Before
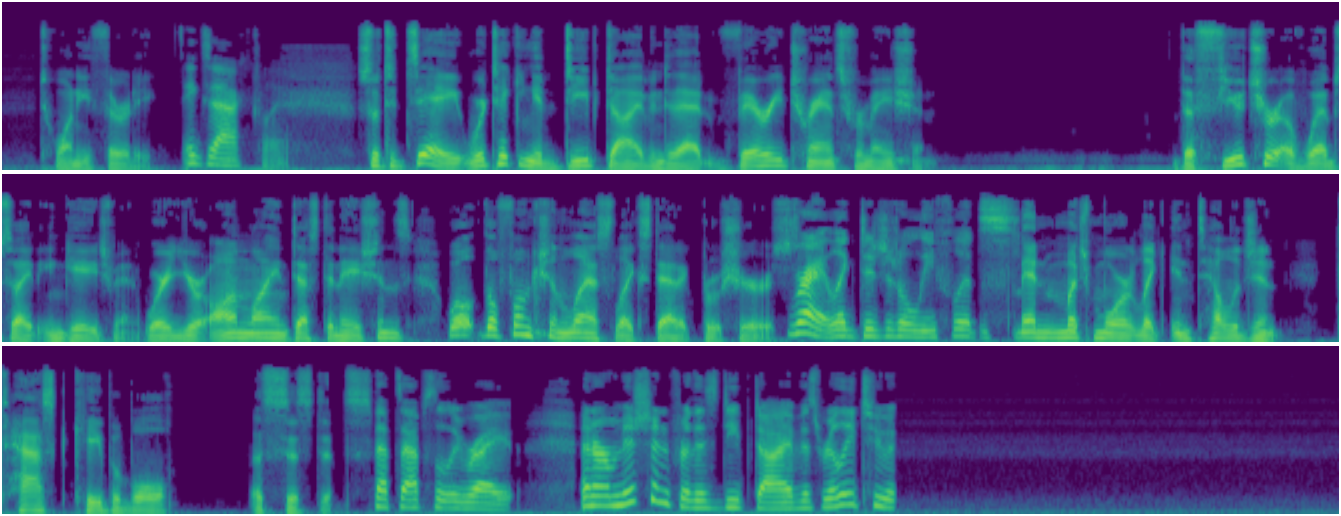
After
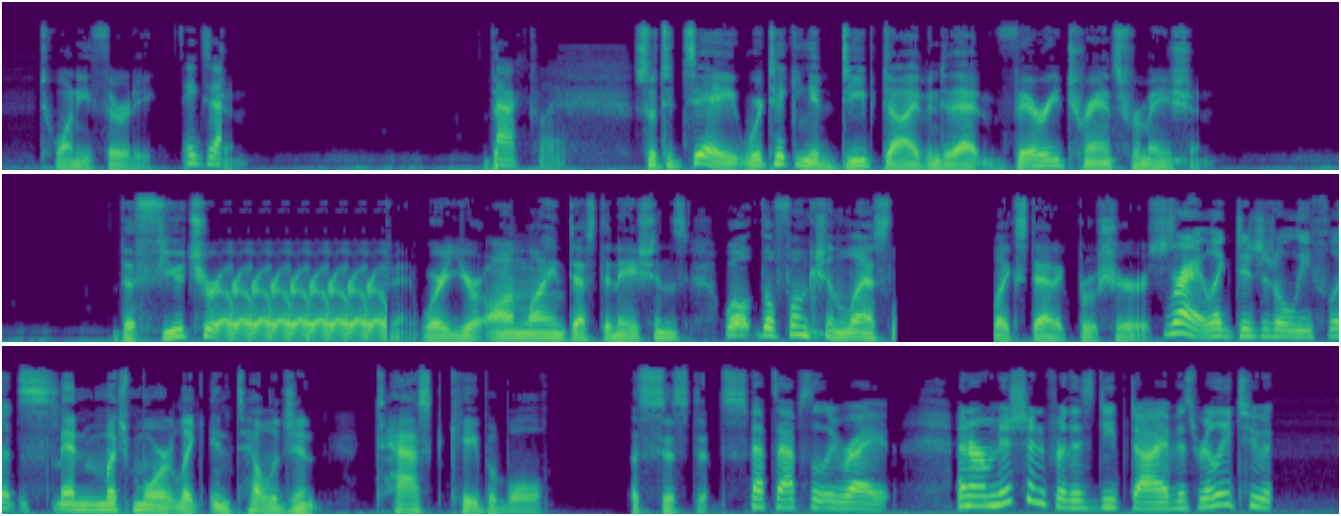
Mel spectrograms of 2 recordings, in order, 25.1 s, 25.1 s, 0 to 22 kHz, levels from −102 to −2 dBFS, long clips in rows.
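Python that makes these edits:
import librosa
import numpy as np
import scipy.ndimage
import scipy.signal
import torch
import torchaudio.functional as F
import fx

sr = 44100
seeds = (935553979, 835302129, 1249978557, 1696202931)

y = fx.edit(x, sr, fx.duplicate(start_s=5.67, length_s=1.73, to_s=1.36),
    fx.stutter_over(start_s=7.94, slice_s=0.12, count=9),
    fx.insert_silence(at_s=12.2, length_s=0.62),
    fx.fade_out_span(start_s=17.15, length_s=1.14), tone=tone)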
